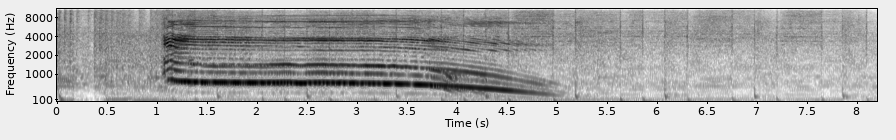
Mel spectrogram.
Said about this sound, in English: Oh! It really varies whether or not I'm going to say Ayo or just Yo. Just noises at this point. Yeah, it's kind of yelling. Just excitement. Kind of the point.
